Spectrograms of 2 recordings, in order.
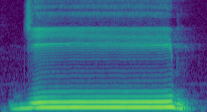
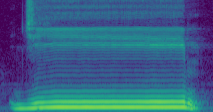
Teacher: এর মাখরাজ হলো জিহ্বার মধ্যখান, তার বরাবর উপরের তালুর সঙ্গে লাগিয়ে উচ্চারিত হয়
